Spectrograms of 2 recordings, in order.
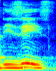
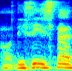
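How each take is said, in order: First: Disease thrown out loud with a falling end; stress on disease. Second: Said in the usual way. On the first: Real, not acted. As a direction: bark out disease as the point. Repeating a word for emphasis.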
